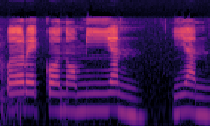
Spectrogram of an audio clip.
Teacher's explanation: Jadi di depan dia ada penggeseran kemudian ada penambahan fonem luncuran Y.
